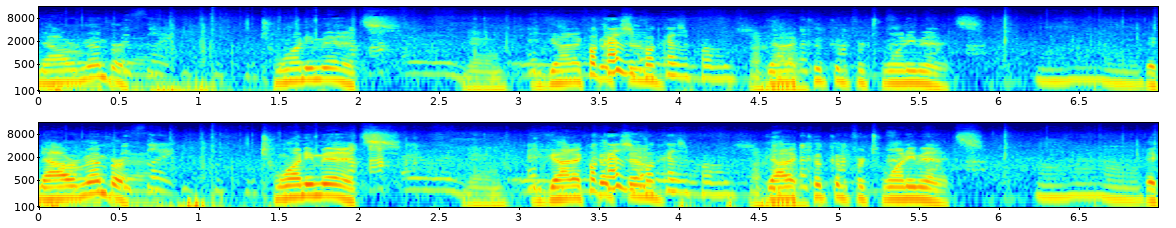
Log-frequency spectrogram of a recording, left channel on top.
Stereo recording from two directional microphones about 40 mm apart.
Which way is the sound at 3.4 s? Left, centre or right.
Left.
